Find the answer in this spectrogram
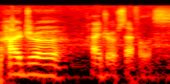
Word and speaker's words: hydrocephalus: always say it wrong, hydrocephalus. Hydrocephalus. Not syphilis, cephalus.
